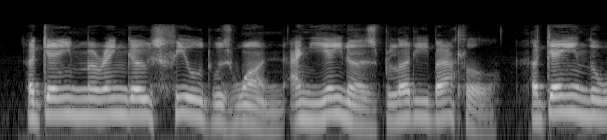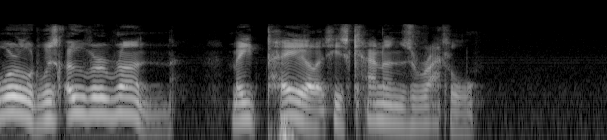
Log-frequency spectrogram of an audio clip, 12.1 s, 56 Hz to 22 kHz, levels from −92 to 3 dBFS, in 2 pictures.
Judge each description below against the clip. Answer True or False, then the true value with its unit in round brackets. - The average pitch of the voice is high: False (145 Hz)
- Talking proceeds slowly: True (100 wpm)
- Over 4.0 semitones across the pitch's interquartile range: True (5.3 semitones)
